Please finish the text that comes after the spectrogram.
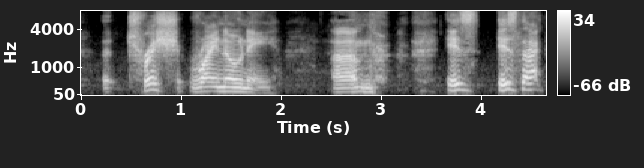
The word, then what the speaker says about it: Rainone: writer trish now let's see if i can pronounce her name correctly that trish rynony um is is that correct rish that's perfect so it's not reinone actually that's more perfect oh there you go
